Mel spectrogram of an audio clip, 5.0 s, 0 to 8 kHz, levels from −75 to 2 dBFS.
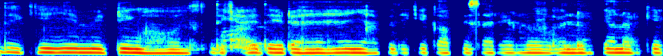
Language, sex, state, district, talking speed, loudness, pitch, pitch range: Hindi, female, Bihar, Muzaffarpur, 240 wpm, -14 LUFS, 195 Hz, 190-205 Hz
